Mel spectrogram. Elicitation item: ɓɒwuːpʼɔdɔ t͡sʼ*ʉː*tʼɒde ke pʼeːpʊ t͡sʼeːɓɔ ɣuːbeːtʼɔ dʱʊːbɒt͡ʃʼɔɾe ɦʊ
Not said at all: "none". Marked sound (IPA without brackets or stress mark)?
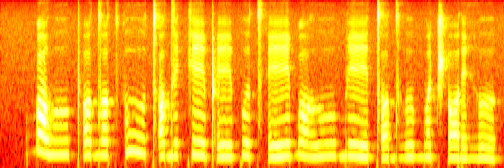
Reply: uː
